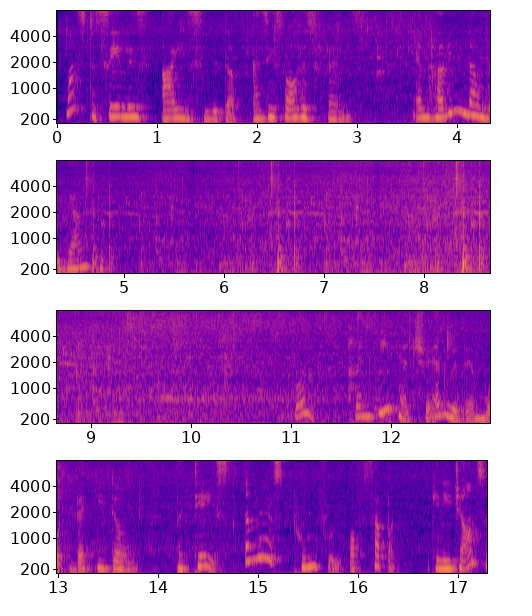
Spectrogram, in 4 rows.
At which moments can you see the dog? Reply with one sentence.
The dog can't be heard in this clip.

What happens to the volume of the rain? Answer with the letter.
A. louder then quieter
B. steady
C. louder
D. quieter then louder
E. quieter
A.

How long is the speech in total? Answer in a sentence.
The speech can be heard for 11 seconds in total.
